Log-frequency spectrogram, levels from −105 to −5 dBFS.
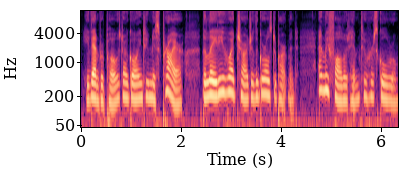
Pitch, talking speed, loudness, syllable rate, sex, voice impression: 185 Hz, 235 wpm, -20 LUFS, 6.1 syllables/s, female, feminine, slightly adult-like, calm, elegant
